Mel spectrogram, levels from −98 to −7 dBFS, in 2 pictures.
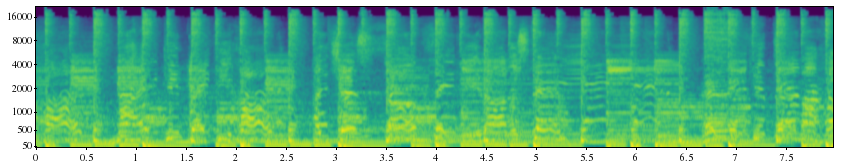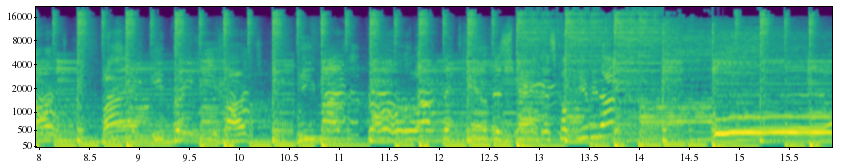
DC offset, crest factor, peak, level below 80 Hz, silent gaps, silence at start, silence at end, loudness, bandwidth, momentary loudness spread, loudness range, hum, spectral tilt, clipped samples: under 0.1%; 12 dB; 0 dBFS; -22 dBFS; none; 0 s; 0 s; -13 LUFS; over 20 kHz; 4 LU; 2 LU; none; -4 dB/octave; under 0.1%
